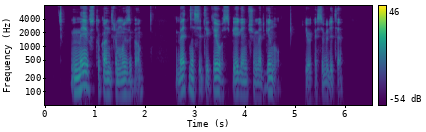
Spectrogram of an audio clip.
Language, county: Lithuanian, Šiauliai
